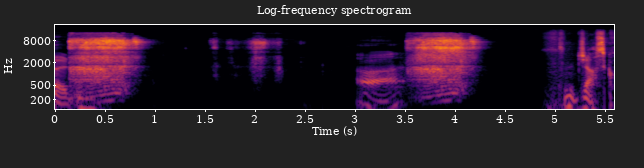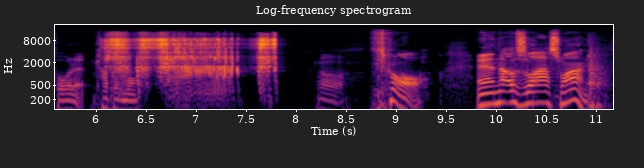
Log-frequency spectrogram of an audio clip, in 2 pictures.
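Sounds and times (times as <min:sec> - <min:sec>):
speech: 0:00.0 - 0:00.6, 0:05.1 - 0:06.6, 0:08.2 - 0:11.1
long loud buzzy fart: 0:00.0 - 0:01.0, 0:03.5 - 0:04.4, 0:06.1 - 0:07.9.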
